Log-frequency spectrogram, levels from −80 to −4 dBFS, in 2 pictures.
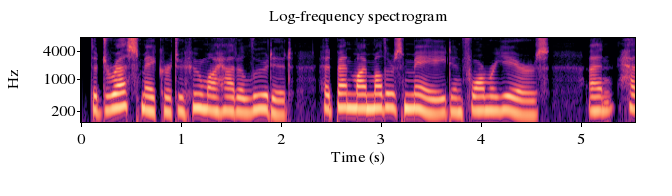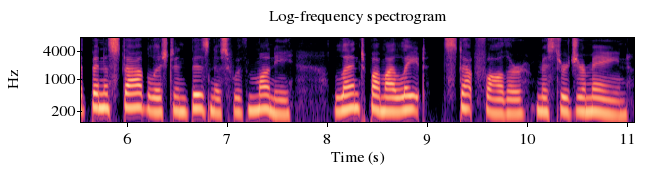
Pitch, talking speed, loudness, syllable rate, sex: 205 Hz, 175 wpm, -18 LUFS, 5.0 syllables/s, female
